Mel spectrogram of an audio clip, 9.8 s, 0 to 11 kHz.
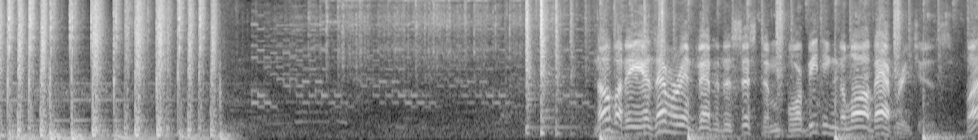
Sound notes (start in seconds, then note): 2.6 bright music; 6.0 voiceover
